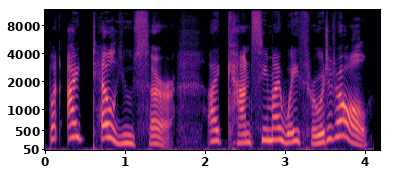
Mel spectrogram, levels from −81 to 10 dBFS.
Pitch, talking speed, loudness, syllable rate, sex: 240 Hz, 200 wpm, -18 LUFS, 4.1 syllables/s, female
